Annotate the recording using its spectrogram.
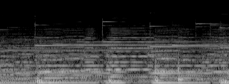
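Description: Marching band field-show music: sustained chords with bell-like ringing mallet percussion on top and low notes pulsing underneath.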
